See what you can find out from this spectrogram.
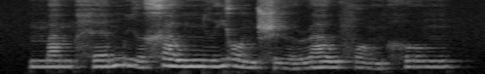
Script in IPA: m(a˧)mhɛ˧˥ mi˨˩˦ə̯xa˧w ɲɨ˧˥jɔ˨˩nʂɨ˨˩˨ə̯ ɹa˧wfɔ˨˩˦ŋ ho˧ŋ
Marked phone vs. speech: correct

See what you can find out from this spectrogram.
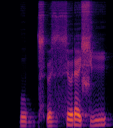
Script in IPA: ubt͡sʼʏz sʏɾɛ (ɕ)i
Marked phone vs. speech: correct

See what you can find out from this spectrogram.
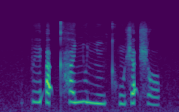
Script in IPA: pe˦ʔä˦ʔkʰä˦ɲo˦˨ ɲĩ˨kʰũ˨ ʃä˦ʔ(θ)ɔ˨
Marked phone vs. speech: incorrect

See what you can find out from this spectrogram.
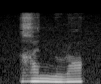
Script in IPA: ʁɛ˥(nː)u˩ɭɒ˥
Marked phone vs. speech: correct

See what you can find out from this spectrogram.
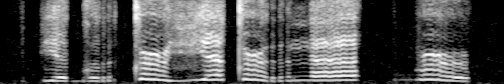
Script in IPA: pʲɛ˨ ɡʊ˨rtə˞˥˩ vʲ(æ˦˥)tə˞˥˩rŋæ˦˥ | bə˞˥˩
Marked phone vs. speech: correct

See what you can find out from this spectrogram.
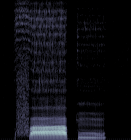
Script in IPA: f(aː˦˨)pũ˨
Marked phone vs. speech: incorrect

